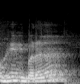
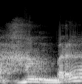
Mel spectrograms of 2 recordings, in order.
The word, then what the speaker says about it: Rembrandt: Aí ficou rembran n nd n ndtembrante ou remembrandite e a pronúncia agora vamos botar a pronúncia rambran, a pronúncia sofisticada, né? Tudo bem. Só que um chamava Rembran, outro Rambran, Rembran, Rambran.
